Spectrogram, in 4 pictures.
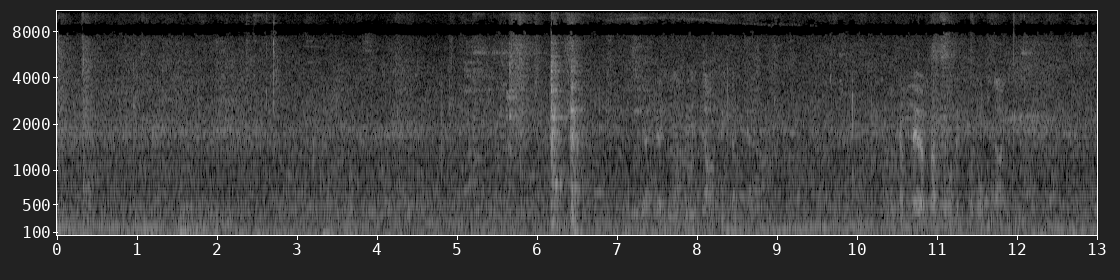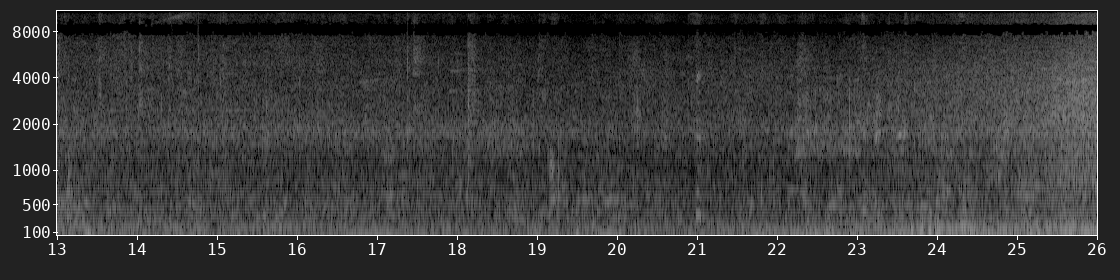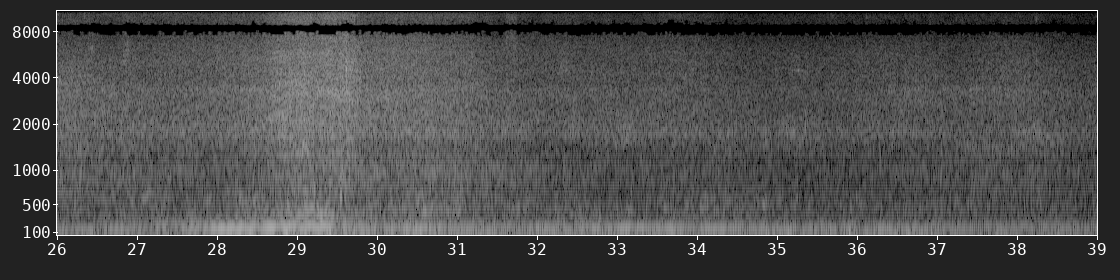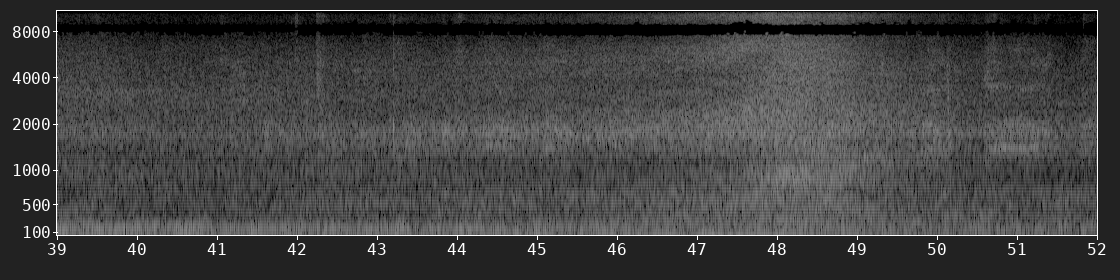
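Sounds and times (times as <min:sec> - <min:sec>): low hum of traffic: 0:00.0 - 0:52.0
faint vehicle passing: 0:22.5 - 0:52.0
car passing close by: 0:25.3 - 0:34.0, 0:46.5 - 0:50.1.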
